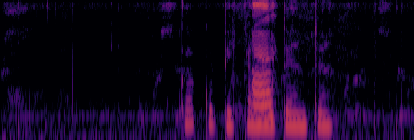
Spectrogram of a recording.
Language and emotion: Russian, neutral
